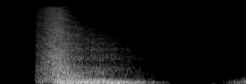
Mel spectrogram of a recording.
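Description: A whoosh sound effect for a title card: a sudden rush of noise about a third of a second in, with a deep rumble under it and the hiss falling away, fading out after about a second and a half.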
